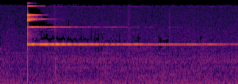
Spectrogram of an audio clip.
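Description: A single chime is struck once, ringing with a bright high tone and a few shimmering overtones that sustain and slowly fade over several seconds, with no voices.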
